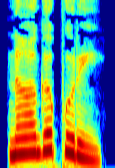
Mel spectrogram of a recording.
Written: ನಾಗಪುರಿ

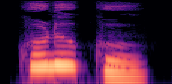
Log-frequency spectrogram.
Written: ಗುಡುಗು

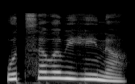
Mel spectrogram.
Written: ಉತ್ಸವವಿಹೀನ

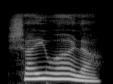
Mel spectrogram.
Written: ಸೇವಾಲ

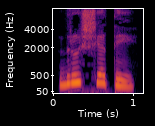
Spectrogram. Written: ದೃಶ್ಯತೆ

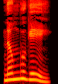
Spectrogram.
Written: ನಂಬುಗೆಯೀ

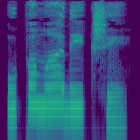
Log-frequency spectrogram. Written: ಉಪಮಾದೀಕ್ಷೆ

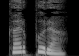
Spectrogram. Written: ಕರಪುರಿ

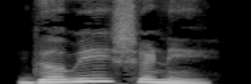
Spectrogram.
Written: ಗವೇಷಣೆ

